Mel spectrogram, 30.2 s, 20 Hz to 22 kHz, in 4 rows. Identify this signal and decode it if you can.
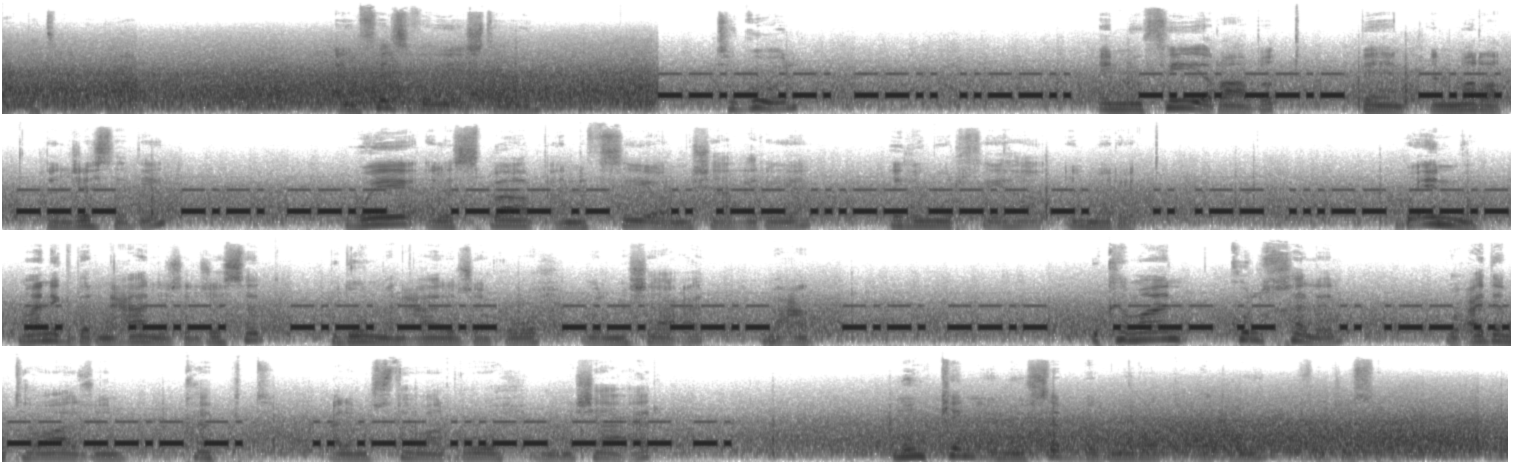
Morse code, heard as a keyed tone, hand-sent with a paddle, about 34 wpm, 600 Hz, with radio static, static crashes and speech in Arabic. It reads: QRZ? CQ CQ CQ JA IW3QN IW3QN <AR> CQ CQ CQ JA IW3QN IW3QN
